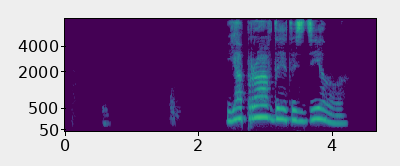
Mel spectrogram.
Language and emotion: Russian, positive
